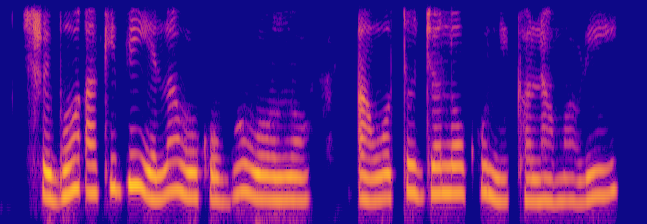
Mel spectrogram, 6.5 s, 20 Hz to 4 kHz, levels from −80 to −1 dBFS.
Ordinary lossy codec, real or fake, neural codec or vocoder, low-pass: Opus, 64 kbps; fake; codec, 16 kHz, 2 kbps, X-Codec, WavLM features, trained on Multilingual LibriSpeech; 3.6 kHz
